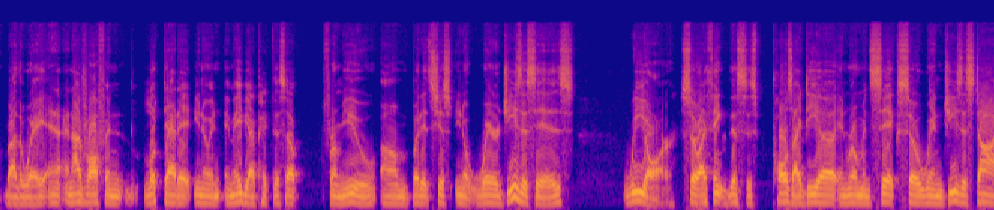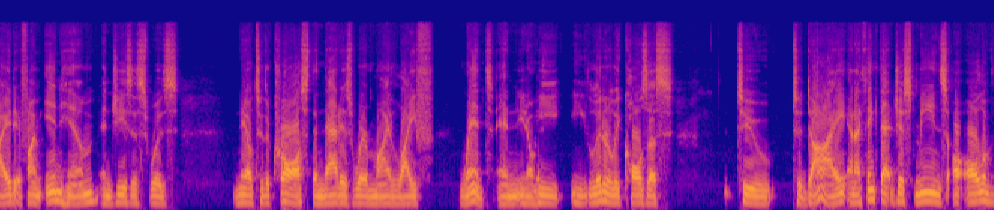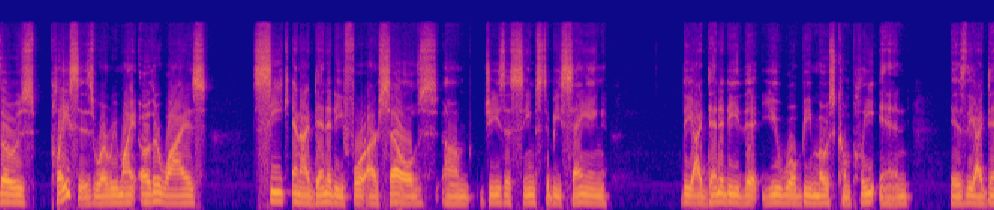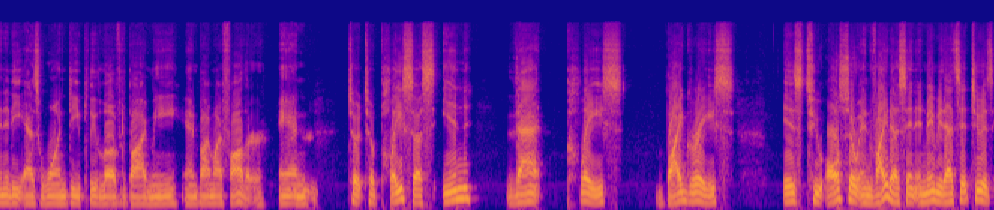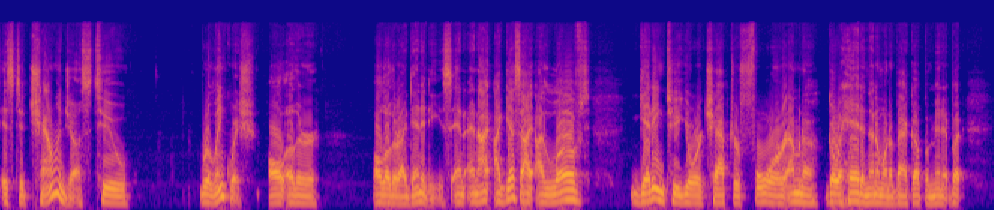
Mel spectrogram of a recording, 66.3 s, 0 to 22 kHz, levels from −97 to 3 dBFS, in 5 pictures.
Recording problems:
distortion; slight; 10 dB below the speech

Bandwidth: 14.5 kHz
